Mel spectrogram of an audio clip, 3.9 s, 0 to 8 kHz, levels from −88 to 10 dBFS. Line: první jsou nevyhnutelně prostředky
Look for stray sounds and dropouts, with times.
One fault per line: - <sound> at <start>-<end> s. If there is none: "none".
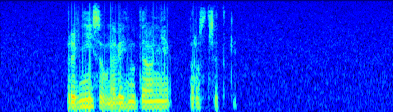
none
